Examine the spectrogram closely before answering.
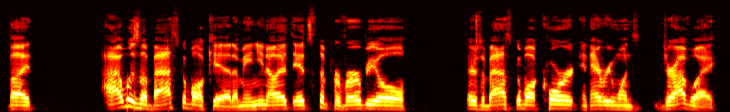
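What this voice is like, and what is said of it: Thick Kentucky Southern accent. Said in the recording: “I grew up in Kentucky, if you can't tell by this thick redneck accent that I have”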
